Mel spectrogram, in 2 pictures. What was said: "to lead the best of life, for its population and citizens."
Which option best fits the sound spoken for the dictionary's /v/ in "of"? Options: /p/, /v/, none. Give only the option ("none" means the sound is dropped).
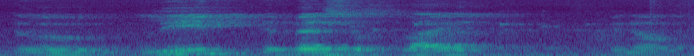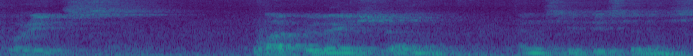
/p/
